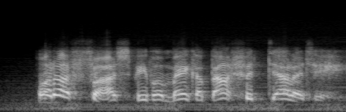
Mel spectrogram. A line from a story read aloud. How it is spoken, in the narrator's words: exclaimed Lord Henry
